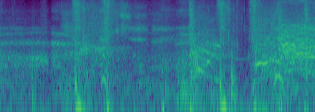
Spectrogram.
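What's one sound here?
Metal claws slash and squelch into flesh.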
